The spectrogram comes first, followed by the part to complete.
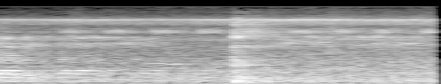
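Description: Faint insect chirping, a high pulse repeating about five times a second, heard in a pause between words. A single soft knock comes a little past the middle.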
